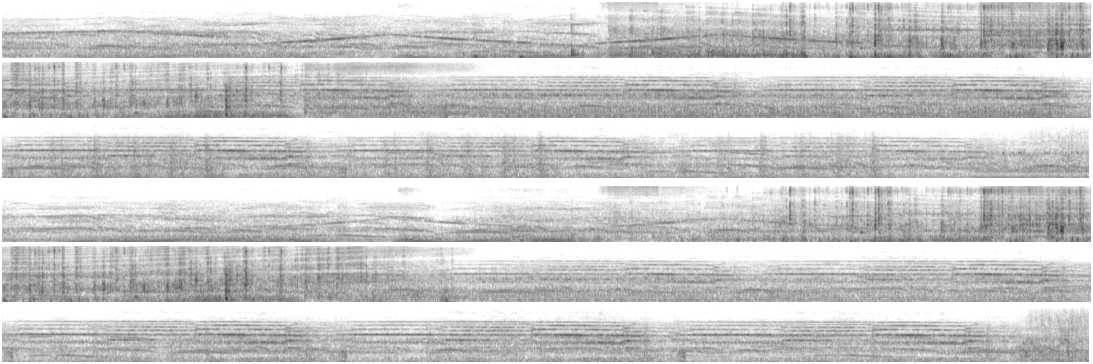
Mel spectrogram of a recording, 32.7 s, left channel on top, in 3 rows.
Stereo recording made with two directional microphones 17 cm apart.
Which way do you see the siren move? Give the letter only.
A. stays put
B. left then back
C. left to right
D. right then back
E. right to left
C.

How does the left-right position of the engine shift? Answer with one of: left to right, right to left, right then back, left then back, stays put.
right to left.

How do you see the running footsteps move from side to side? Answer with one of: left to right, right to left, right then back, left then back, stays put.
left to right.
